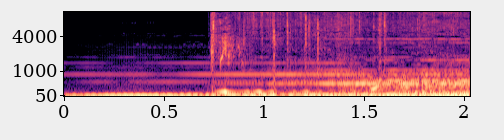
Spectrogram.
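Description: Background rock music fading out, then about three-quarters of a second in a logo sting starts suddenly: a splat sound effect over a held musical chord.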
